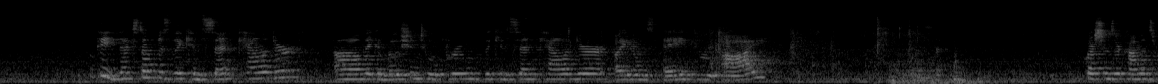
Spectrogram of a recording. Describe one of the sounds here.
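A young woman speaks calmly into a microphone, heard through a loudspeaker.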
